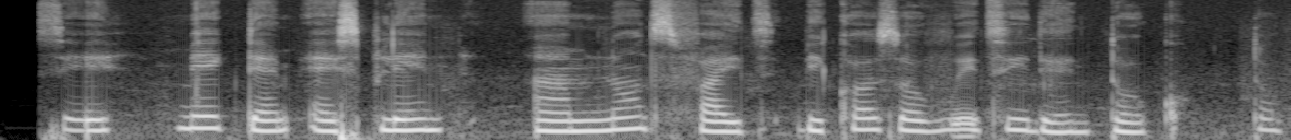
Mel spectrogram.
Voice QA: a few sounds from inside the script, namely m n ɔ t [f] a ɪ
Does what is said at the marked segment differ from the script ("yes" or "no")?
no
